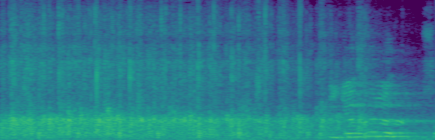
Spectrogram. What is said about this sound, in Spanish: Así que creo que también los docentes de la Frater merecen ese fuerte aplauso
